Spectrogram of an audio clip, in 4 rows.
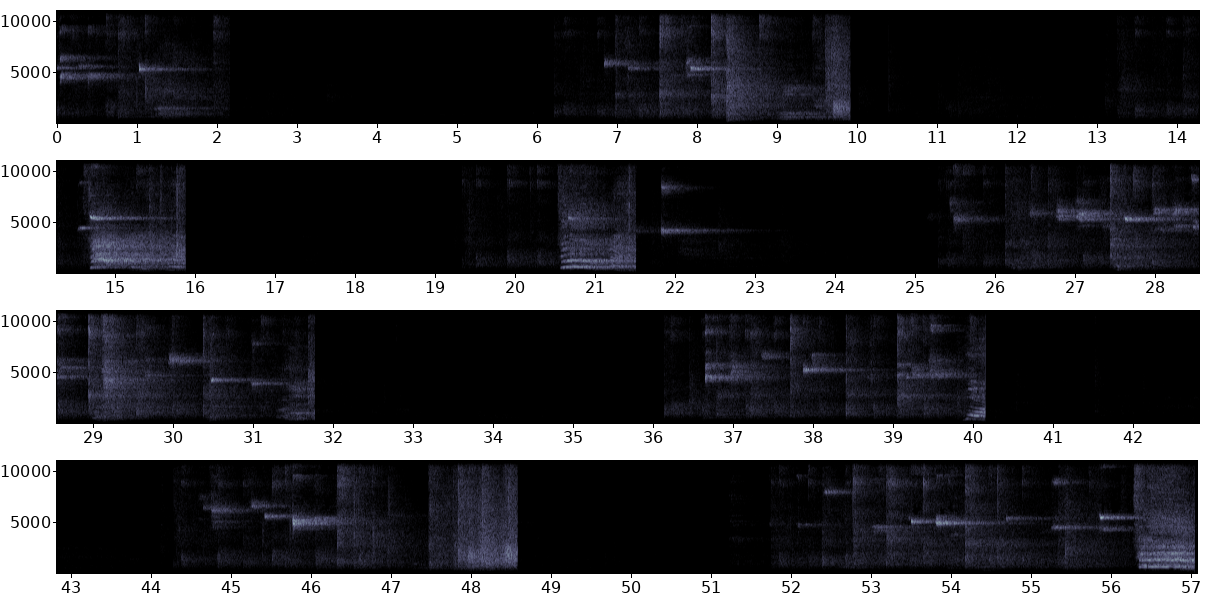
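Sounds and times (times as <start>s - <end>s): ping pong ball hitting bats: 0.2s - 1.2s, 6.2s - 9.0s, 19.3s - 20.6s, 25.2s - 31.2s, 36.1s - 39.9s, 44.3s - 48.4s, 51.7s - 56.0s.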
